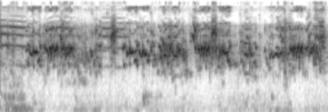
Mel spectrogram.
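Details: Pair of breeding budgerigars giving rapid high twittering chirps in repeated bursts about once a second, a faint low rumble at the start.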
